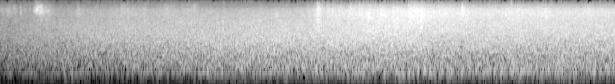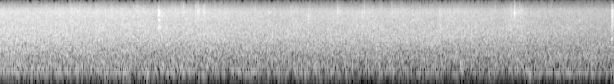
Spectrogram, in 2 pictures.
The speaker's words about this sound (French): On va enregistrer le vent qui souffle à travers les feuilles.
